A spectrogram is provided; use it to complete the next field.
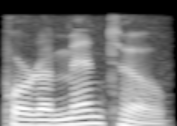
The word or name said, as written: portamento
